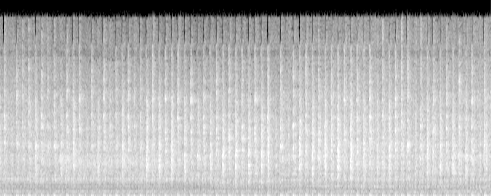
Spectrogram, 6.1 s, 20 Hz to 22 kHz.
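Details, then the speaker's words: Trash-picked 2018 Ryobi RY80940B pressure washer with Honda GCV190 engine, first pull-start on choke: runs unevenly at about three beats a second, lumpy and hunting; carburettor problems suspected, with a carb cleaning planned. "I think we have some carburation issues"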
